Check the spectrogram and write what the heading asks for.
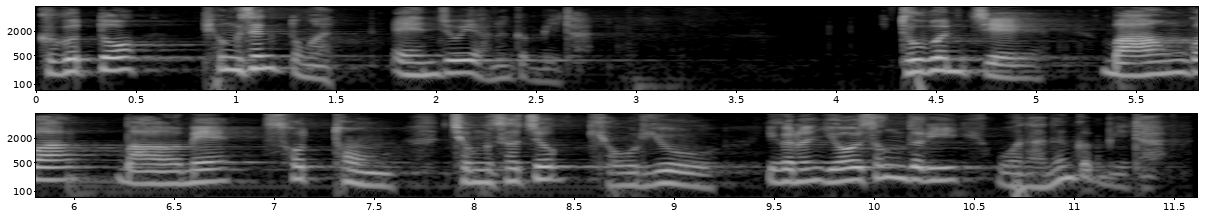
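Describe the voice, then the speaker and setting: High-voiced man preaching in a reverberant hall. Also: a little slow. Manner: humorous, engaging, calls on the congregation. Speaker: pastor. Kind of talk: sermon. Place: church sanctuary. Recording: long reverb of a church hall.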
